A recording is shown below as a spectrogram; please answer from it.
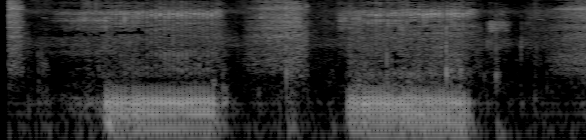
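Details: Mother bulldog standing over her newborn puppies, protecting them while a male bulldog watches, gives two low, pulsing purr-like rumbles, each lasting about a second, separated by a quiet pause with faint background hiss.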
